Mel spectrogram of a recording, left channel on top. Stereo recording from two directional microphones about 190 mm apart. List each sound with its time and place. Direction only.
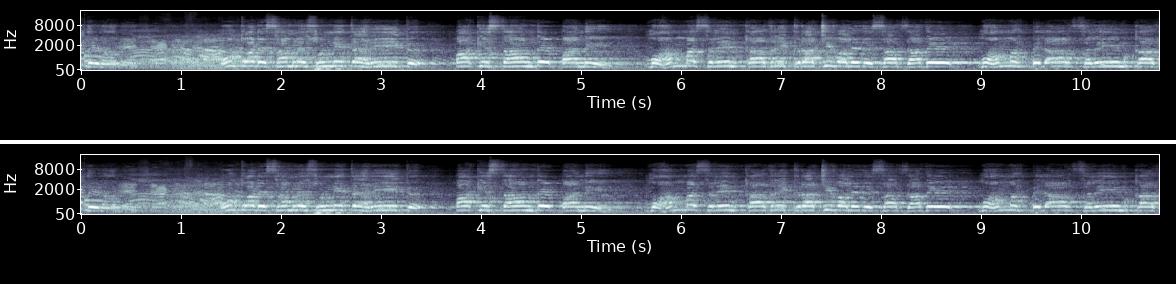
1.6 s a man's voice: 25° left (ahead or behind)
